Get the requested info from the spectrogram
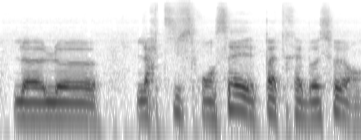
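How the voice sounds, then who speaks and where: A fairly slow pace with ordinary pitch variation. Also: man. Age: 60s. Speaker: sound engineer. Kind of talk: casual chat. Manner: halting, many repetitions.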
